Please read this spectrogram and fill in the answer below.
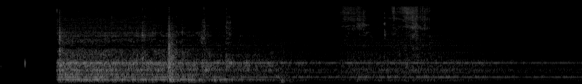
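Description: HP printer running as it prints a page: a steady motor hum and whirring paper feed that start about half a second in and slowly fade. Near the middle come a few brief papery swishes as the printed sheet slides out and is taken.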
